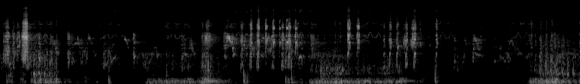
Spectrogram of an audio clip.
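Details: Budgerigars chirping in fast, scratchy warbles mixed with sharp high tweets and clicks, running almost without break, over intermittent low humming background noise.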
